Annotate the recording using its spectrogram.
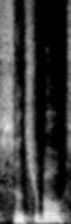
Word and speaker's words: Sincerbeaux: My name is David Sincerbaux, spelled S-I-N-C-E-R-B-E-A-U-X.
